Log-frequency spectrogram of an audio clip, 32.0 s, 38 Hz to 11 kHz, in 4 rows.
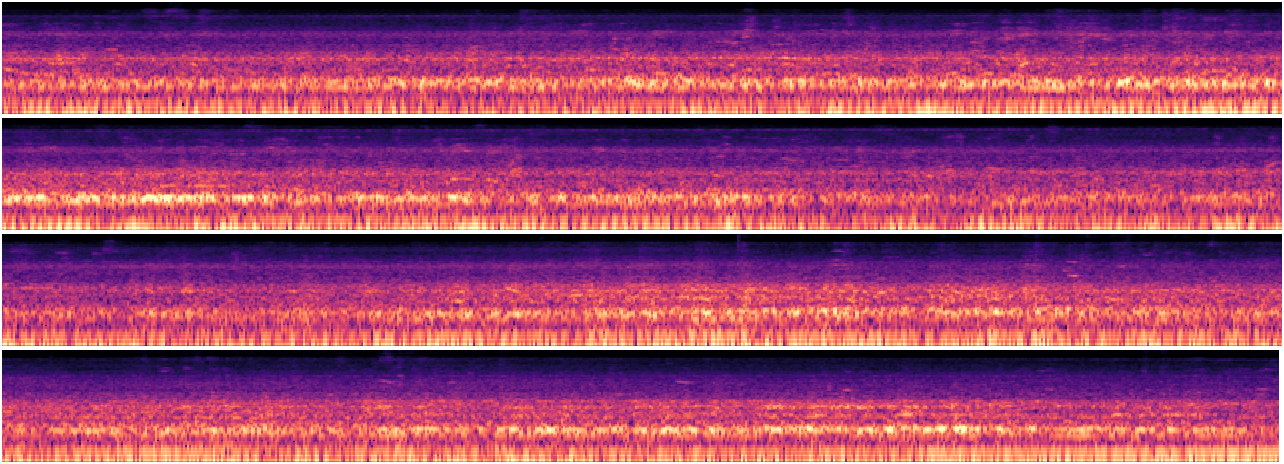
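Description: Running noise inside a Meijō Line 2000 series subway car underway between stations: a steady rumble of wheels and running gear, with a faint high whine that rises slowly in pitch over the first half.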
